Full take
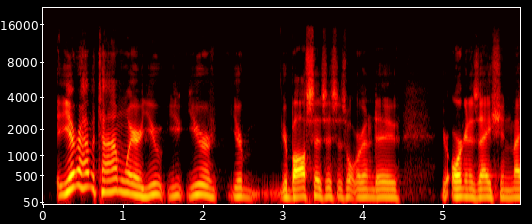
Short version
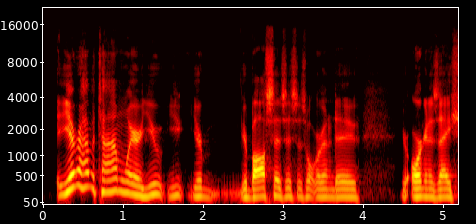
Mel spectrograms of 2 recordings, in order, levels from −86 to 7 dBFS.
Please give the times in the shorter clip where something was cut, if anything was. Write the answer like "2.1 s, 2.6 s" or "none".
1.8 s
